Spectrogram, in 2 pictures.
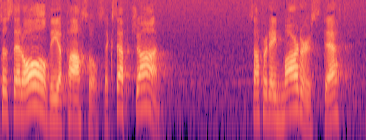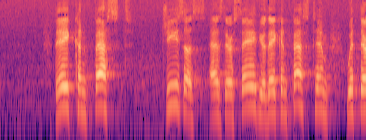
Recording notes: Preached on August 22, 2010, for the Thirteenth Sunday after Pentecost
